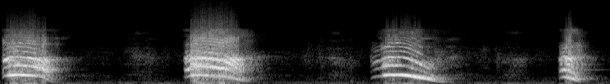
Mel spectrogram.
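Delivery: very high, very loud shouts; shouting sounds. Shown as a demonstration. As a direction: blast them with noise. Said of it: "You can make a sound".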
